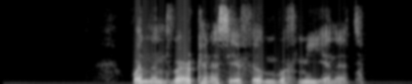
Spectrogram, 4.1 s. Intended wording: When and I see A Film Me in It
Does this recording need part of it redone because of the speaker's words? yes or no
yes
